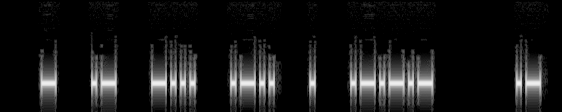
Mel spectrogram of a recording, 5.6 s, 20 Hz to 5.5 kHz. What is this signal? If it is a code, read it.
Morse code, heard as a keyed tone, about 25 wpm, spaced as for 16 wpm, 700 Hz. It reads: TABLE. A
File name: Pinocchio / Pinocchio ch3 10 25 ik1hge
